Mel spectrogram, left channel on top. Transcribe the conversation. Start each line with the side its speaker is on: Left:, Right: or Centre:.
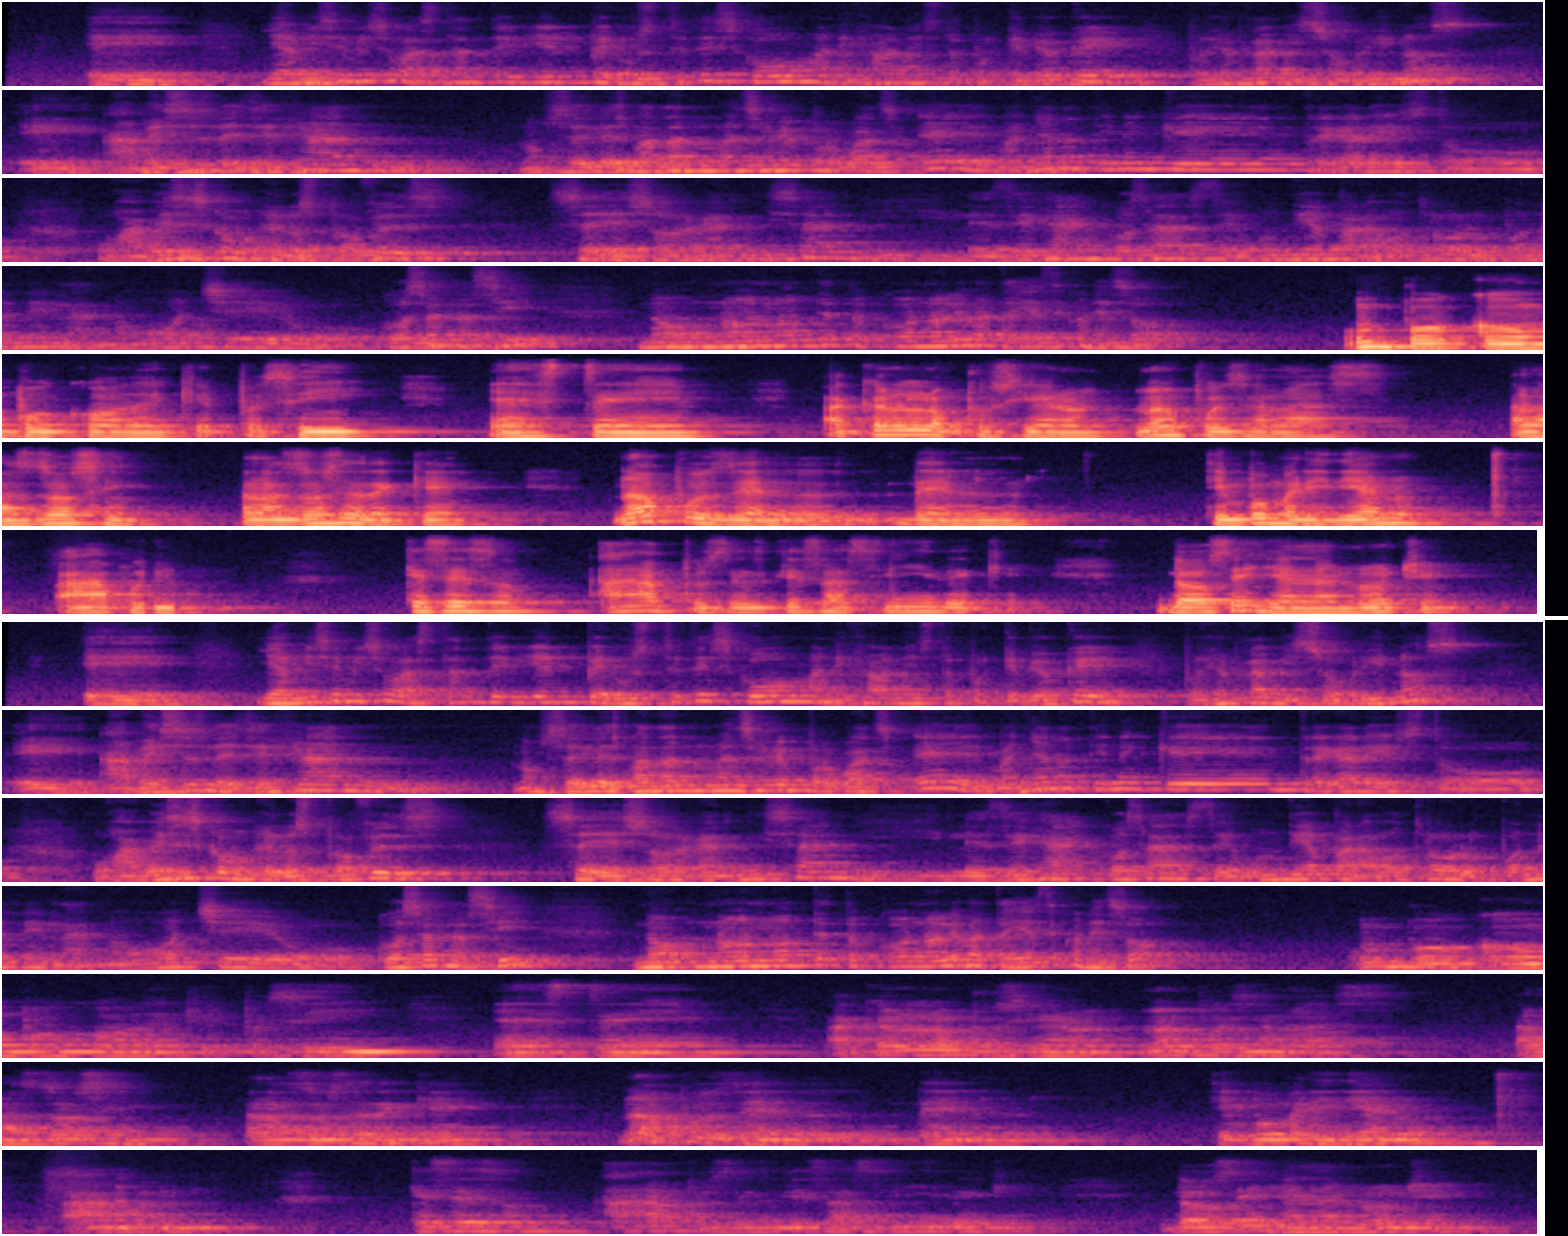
Right: Eh, y a mí se me hizo bastante bien, pero ¿ustedes cómo manejaban esto? Porque veo que, por ejemplo, a mis sobrinos eh, a veces les dejan, no sé, les mandan un mensaje por WhatsApp, eh, mañana tienen que entregar esto, o, o a veces como que los profes se desorganizan y les dejan cosas de un día para otro, o lo ponen en la noche, o cosas así. No, no, no te tocó, ¿no le batallaste con eso?
Left: un poco, un poco de que pues sí, este, ¿a qué hora lo pusieron? No, pues a las, a las doce, ¿a las 12 de qué? No, pues del, del tiempo meridiano.
Right: <laughs>
Left: Ah, pues, ¿qué es eso? Ah, pues es que es así de que 12 ya en la noche.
